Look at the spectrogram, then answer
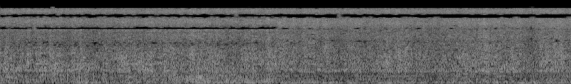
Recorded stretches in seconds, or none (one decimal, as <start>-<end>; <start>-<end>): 0.0-5.7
